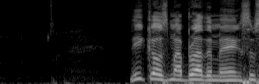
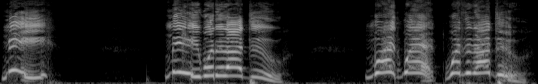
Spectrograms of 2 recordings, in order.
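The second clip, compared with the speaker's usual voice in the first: high, squeaky what did I do; high innocent protest; 10 semitones higher, slower than usual. Retold or imitated. Blamed for his friend's videos, squeaking in high innocent protest. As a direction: play the wrongly blamed kid, pitch way up. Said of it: "I'm like".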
